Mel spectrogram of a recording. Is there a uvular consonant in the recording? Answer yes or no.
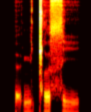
no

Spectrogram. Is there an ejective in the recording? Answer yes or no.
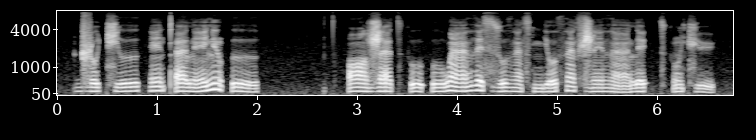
yes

